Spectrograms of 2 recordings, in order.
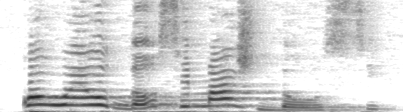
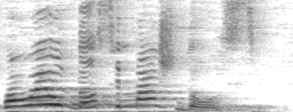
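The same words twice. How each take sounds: First: It is said at a slower, normal pace. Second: It is said at a very fast pace.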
